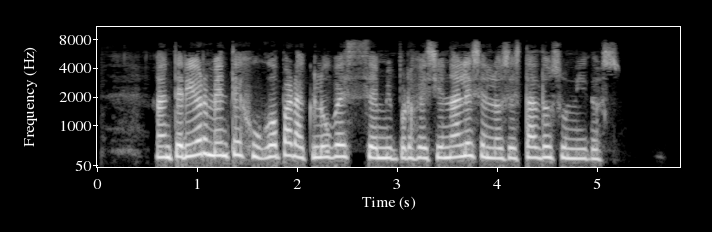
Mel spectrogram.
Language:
Spanish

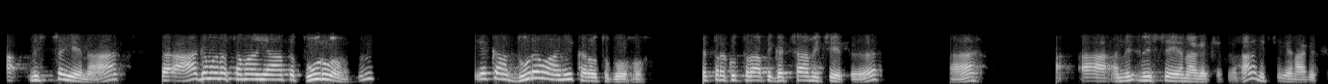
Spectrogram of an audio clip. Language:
Sanskrit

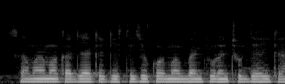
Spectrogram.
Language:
Chhattisgarhi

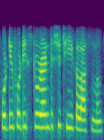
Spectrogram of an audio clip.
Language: Kashmiri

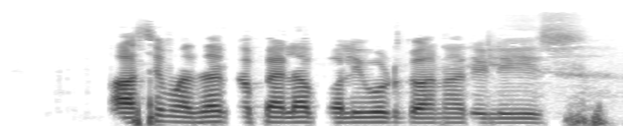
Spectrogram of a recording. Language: Urdu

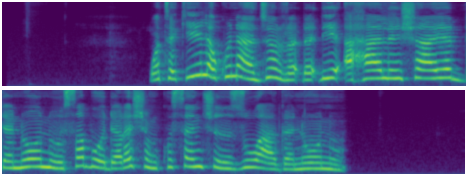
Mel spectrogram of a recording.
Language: Hausa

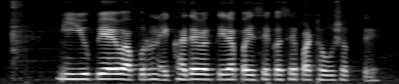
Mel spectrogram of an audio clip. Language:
Marathi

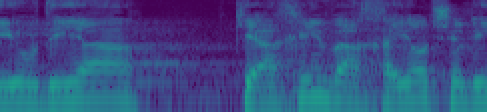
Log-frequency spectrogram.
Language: Hebrew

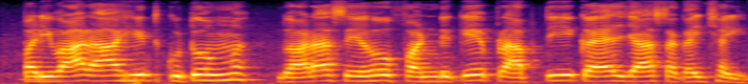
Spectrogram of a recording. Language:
Magahi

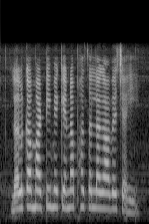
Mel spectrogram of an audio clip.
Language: Maithili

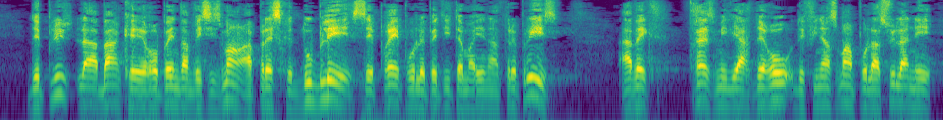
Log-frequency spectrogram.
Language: French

